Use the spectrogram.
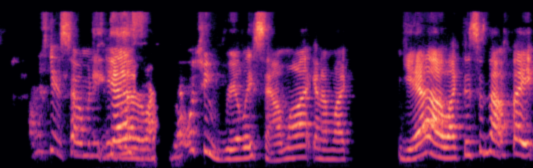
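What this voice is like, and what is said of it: Rural Southern US accent. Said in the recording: “no matter how hick I may sound ... I love your accent”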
